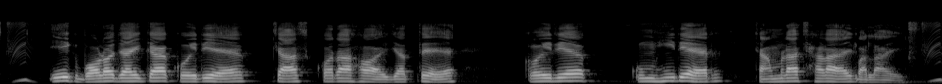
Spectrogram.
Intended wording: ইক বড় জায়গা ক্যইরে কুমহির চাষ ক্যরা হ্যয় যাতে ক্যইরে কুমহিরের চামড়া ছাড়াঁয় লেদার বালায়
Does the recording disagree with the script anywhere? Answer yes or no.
yes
